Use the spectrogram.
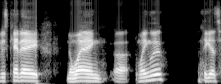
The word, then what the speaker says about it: Kene Nwangwu: All right, his name is Kene Nwangwu. I think that's how you say it. Nwangwu? Once again, you're pronouncing it better than me.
